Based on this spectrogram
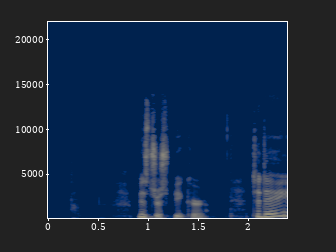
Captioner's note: speaking French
